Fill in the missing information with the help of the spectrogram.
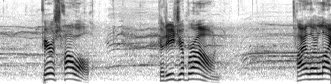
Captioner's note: cheers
